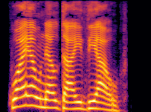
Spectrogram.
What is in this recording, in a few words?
Welsh proverb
